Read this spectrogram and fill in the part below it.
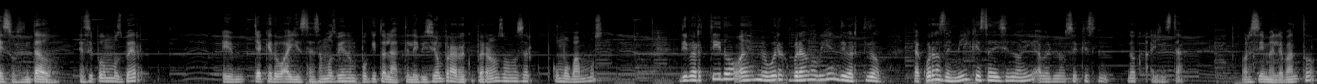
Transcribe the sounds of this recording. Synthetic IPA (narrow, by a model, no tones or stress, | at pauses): e̞so̞s̬e̞nt̪að̞o̞asipo̞ðemo̞zbe̞ɾ | eɟ͡ʝake̞ðoa̰jiest̪aest̪amozβjend̪umpo̞k̬it̪olat̪e̞le̞βis̬jo̞mpaɾare̞kupeɾaɾnos̬βamosaβeɾko̞mo̞βamos | d̪iβe̞ɾt̪iðo̞ʔame̞βo̞jre̞kupeɾand̪oβje̞nd̪iβe̞ɾt̪iðo̞ | t̪eakweɾðazðe̞mikest̪aðis̬jend̪oaia̰βe̞ɾno̞se̞kesnoa̰jḭest̪a̰ | aoɾasime̞le̞βant̪o̞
